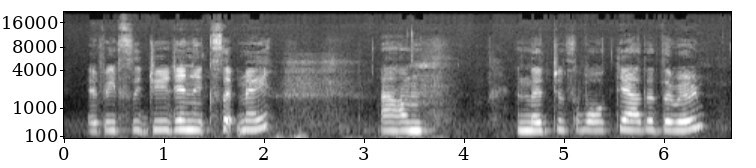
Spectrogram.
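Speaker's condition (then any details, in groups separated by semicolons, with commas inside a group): Cerebral palsy (athetoid); fatigue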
